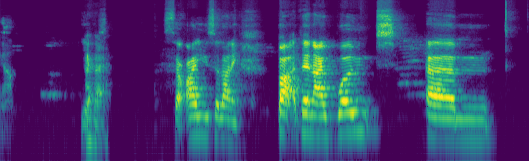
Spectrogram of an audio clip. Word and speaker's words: Xolani: okay so I use Alani but then I won't um I will overemphasize the Z and so they will just spell it with a with a Z yeah what I found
